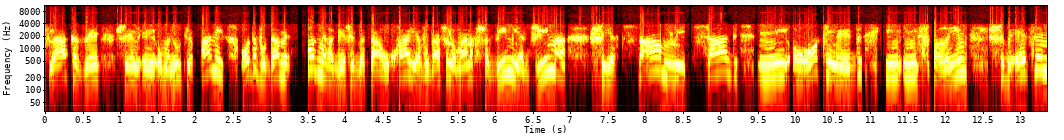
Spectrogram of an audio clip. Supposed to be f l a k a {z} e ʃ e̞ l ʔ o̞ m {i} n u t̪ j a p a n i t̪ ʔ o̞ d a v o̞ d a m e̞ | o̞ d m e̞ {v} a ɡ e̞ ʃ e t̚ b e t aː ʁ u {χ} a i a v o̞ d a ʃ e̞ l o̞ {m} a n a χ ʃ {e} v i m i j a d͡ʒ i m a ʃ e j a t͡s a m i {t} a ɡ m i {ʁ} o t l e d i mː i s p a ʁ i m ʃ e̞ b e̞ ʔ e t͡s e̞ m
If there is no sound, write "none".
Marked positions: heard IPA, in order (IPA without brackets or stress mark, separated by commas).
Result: z, a, ʁ, χ, m, a, t͡s, ʁ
